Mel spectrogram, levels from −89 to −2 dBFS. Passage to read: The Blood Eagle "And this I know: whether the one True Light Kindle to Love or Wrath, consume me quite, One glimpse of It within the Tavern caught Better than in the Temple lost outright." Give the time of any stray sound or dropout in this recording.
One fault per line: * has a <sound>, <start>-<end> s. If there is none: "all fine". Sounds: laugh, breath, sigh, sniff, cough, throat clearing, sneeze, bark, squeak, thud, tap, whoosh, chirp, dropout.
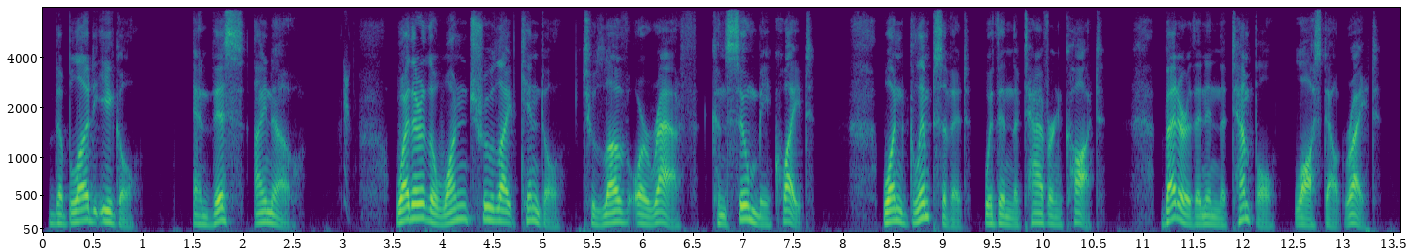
* has a chirp, 3.0-3.1 s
